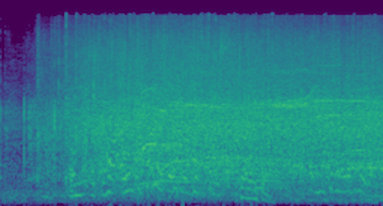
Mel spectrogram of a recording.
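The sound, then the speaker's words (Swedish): An audience breaks into applause that swells within the first second and then holds as a steady, dense wash of clapping, with some indistinct voices mixed in, reacting as Jimmy Åkesson offers his hand to Märta Stenevi. “Nej, man hörde ju att publiken reagerar på det där.”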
